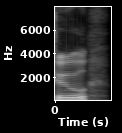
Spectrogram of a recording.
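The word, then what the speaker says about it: Thule: th station though I have been told it's pronounced tul which itself has its own meaning tul is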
